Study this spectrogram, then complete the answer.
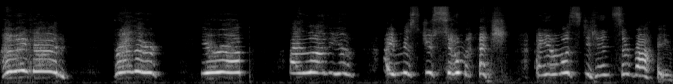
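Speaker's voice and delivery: very high, overjoyed, gushing excited dog voice. Imagining what the excited dog would say to someone who just got up: voicing Momo the dog. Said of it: "If Momo could talk, he'd be like".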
